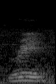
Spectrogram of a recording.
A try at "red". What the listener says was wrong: No, no, no. Now, now you're saying it in American English. Don't even try.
